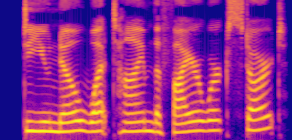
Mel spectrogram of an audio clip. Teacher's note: Do you? Sounds like dia in fast speech.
